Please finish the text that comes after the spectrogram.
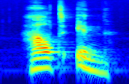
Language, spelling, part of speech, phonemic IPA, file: Dutch, haalt in, verb, /ˈhalt ˈɪn/, Nl-haalt in.ogg
- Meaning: inflection of inhalen: 1. second/third-person singular present indicative 2. plural imperative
